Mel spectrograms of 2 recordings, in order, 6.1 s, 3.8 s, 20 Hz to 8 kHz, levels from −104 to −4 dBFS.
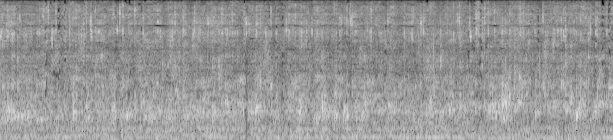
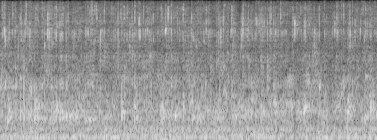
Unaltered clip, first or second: second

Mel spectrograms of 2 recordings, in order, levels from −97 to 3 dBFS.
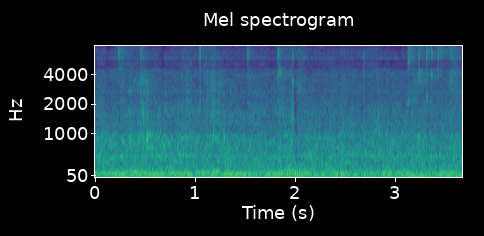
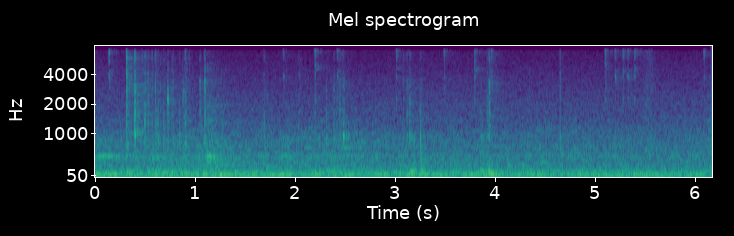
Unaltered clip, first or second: second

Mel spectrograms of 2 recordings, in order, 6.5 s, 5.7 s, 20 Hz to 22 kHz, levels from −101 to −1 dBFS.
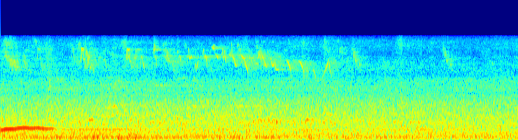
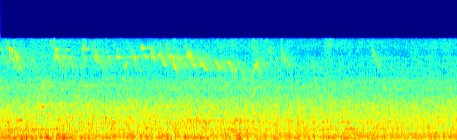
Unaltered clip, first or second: first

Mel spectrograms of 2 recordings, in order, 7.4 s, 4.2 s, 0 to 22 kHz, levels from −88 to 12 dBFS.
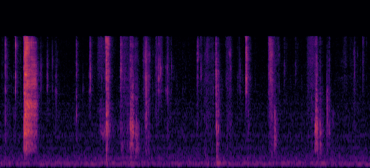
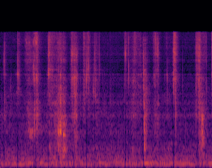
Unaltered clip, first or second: first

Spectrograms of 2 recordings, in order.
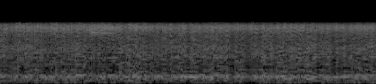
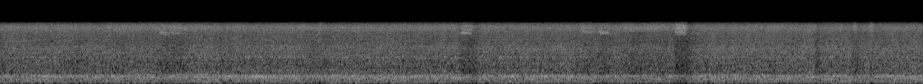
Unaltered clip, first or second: second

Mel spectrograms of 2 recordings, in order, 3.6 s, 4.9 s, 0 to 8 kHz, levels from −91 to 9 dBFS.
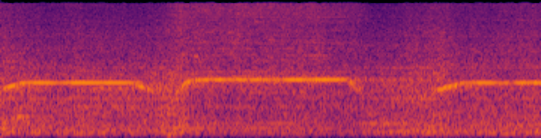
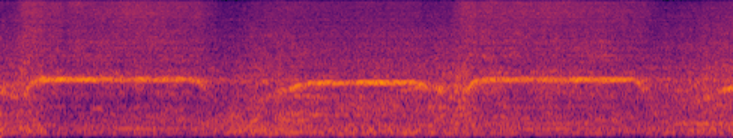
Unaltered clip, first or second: first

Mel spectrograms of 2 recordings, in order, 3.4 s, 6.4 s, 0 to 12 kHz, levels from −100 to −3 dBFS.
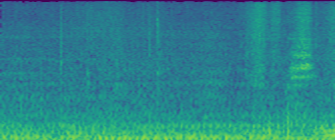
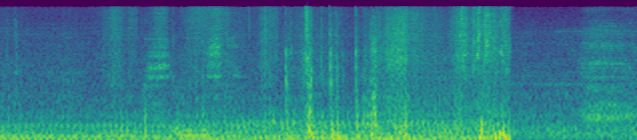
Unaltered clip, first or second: second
